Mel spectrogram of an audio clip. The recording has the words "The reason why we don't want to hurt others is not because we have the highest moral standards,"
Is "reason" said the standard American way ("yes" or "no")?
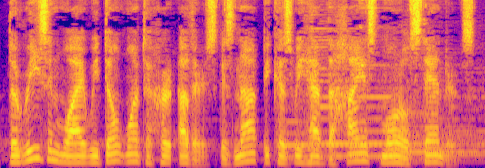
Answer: yes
